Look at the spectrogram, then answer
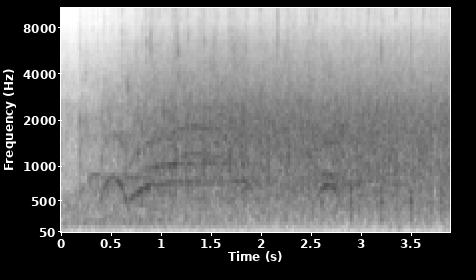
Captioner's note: audience applause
